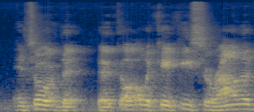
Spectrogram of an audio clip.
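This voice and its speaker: This man's voice is fairly high, with ordinary pitch variation. There is noticeable background noise. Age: 80s+. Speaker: war veteran. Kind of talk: interview answer.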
